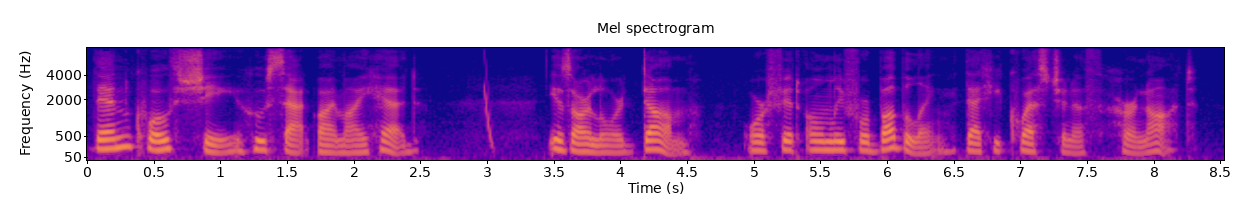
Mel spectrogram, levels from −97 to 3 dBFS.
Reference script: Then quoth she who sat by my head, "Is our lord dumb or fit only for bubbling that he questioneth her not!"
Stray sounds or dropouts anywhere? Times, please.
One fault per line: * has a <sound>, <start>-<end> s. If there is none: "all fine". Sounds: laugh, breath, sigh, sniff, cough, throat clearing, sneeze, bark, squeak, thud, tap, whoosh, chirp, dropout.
* has a chirp, 3.0-3.1 s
